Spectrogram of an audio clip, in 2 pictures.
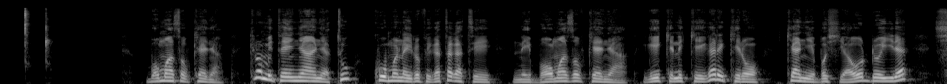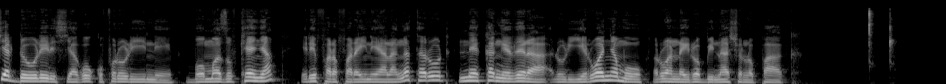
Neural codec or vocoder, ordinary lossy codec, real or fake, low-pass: none; MP3, 96 kbps; real; 14.4 kHz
